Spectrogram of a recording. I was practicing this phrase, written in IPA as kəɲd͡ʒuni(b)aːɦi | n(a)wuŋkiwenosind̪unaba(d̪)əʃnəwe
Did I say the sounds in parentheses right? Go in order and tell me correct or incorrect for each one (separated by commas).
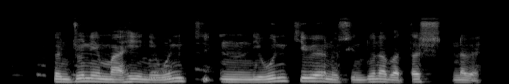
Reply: incorrect, incorrect, incorrect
